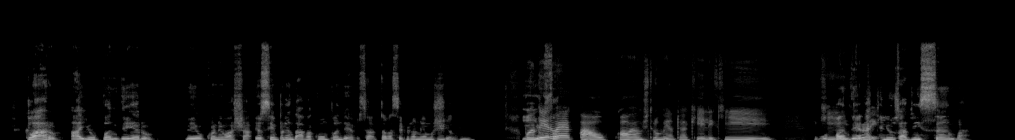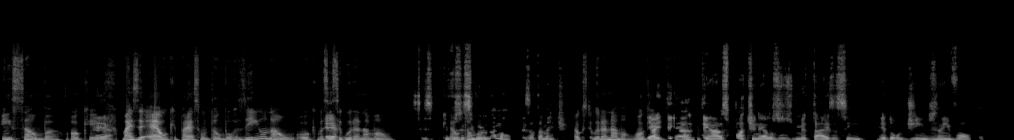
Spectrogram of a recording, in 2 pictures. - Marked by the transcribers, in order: none
- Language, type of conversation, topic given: Portuguese, podcast, Você já foi convidado para a casa de um morador local? Como foi?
